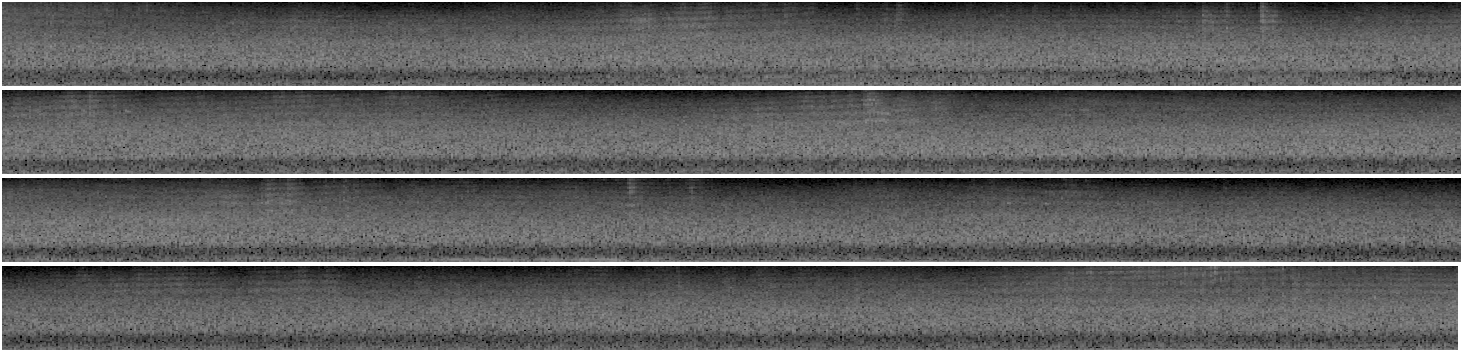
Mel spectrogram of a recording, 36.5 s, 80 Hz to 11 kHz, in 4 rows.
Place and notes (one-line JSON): {"title": "Parodų g. 2, Vilnius, Lithuania, traffic", "date": "2022-05-28 20:11:00", "latitude": "54.67", "longitude": "25.22", "altitude": "94", "timezone": "Europe/Vilnius"}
